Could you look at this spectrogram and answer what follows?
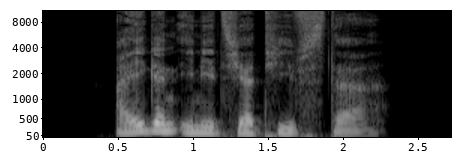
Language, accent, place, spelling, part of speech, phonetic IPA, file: German, Germany, Berlin, eigeninitiativster, adjective, [ˈaɪ̯ɡn̩ʔinit͡si̯aˌtiːfstɐ], De-eigeninitiativster.ogg
- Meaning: inflection of eigeninitiativ: 1. strong/mixed nominative masculine singular superlative degree 2. strong genitive/dative feminine singular superlative degree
